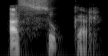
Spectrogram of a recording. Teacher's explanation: Então, quando você vai juntar al com sukkar, não fica al-sukkar, e sim açúcar. O L do al é assimilado pelo S do sukkar e fica açúcar. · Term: assimilação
